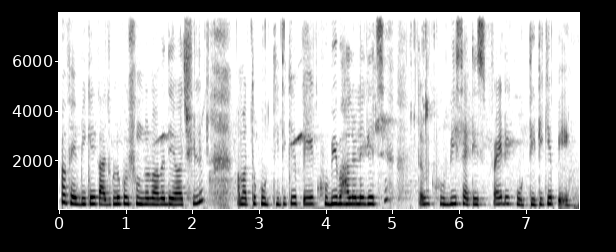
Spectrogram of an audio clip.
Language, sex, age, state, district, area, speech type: Bengali, female, 18-30, West Bengal, Bankura, urban, spontaneous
